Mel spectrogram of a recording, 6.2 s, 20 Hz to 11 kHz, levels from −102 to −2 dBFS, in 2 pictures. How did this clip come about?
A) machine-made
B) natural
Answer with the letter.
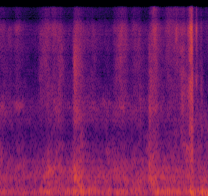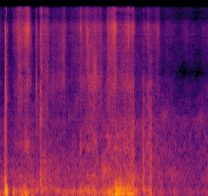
A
